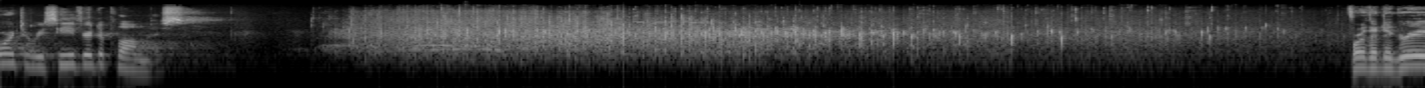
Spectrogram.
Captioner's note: applause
